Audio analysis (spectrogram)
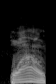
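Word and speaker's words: Blough: Blau maybe, right? Blow like the Purdue quarterback.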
